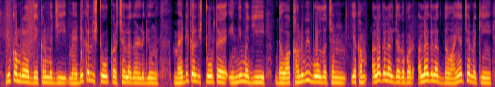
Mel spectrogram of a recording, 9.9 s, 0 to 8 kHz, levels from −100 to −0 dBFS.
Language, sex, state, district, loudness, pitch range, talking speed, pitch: Hindi, male, Uttarakhand, Uttarkashi, -13 LUFS, 170-205 Hz, 195 wpm, 185 Hz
